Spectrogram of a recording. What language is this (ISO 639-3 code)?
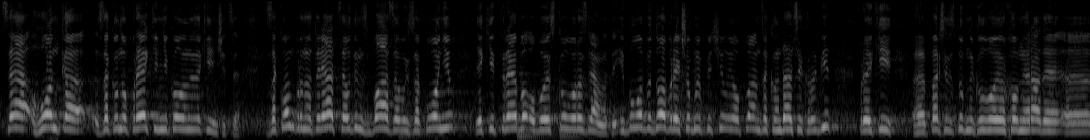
ukr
